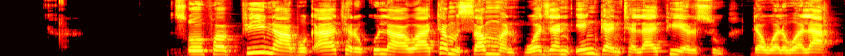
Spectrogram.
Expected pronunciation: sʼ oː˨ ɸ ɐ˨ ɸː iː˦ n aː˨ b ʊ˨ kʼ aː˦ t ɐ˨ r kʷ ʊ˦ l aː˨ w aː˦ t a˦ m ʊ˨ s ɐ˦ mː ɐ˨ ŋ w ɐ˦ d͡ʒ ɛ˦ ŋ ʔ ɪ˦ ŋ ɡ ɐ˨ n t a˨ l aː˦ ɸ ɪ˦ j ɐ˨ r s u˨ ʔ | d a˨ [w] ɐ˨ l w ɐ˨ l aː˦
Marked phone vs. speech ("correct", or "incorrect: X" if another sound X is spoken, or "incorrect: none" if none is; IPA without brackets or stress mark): correct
